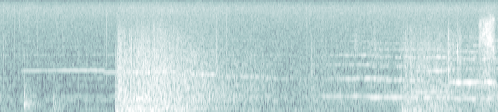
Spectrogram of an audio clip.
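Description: A sudden heavy explosion boom about a second and a half in, rumbling away over the next few seconds, like a bomb blast, with background music underneath.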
